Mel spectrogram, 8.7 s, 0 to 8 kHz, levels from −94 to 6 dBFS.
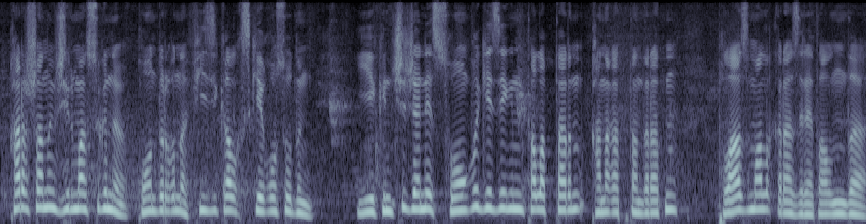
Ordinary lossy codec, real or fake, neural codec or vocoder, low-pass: none; real; none; none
